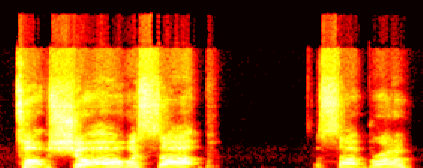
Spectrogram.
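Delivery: high, loud shout-out to a fan; loud hype greeting. Real, not acted. Streamer hyping up a chat donor, loud and high. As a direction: call out the name with big energy.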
